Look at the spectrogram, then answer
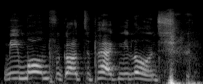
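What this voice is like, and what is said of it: Bad put-on British accent. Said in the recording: “one of the more awful British accents I've ever heard attempted”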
